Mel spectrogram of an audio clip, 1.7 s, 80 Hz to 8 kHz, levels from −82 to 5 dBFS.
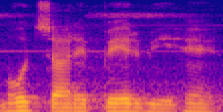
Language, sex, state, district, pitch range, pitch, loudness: Hindi, male, Arunachal Pradesh, Lower Dibang Valley, 100-110 Hz, 105 Hz, -16 LUFS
